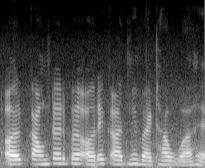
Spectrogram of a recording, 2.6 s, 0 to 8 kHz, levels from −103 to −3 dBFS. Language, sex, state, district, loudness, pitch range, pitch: Hindi, female, Punjab, Pathankot, -16 LUFS, 190-220 Hz, 205 Hz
